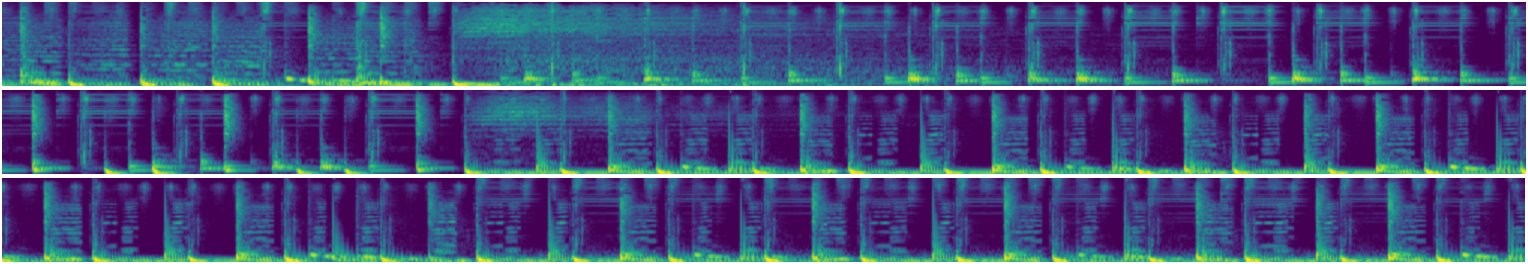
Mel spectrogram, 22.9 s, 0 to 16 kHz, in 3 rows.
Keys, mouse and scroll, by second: 0.9 click, 1.7 right click, 2.1 shift+right click, 2.5 right click, 2.9 shift+right click, 3.6 click, 5.2 ctrl+r, 6.1 right click, 6.7 shift+right click, 7.5 click, 8.6 middle click, 9.7 click, 10.6 middle click, 11.1 scroll down 1, 11.4 middle click, 13.0 right click, 14.3 middle click, 16.7 click, 17.2 click, 18.0 right click, 18.4 shift+right click, 18.8 middle click, 19.9 shift+d, 21.0 e.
